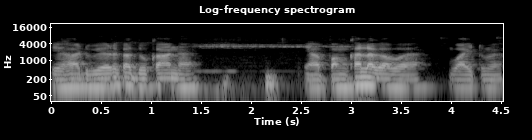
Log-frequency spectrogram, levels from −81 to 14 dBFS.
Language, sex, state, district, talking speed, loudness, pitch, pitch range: Hindi, male, Bihar, Darbhanga, 160 wpm, -24 LUFS, 100 Hz, 100-110 Hz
